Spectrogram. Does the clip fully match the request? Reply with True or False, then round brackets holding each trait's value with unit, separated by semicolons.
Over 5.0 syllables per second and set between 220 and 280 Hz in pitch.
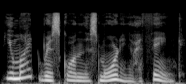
False (5.7 syllables/s; 200 Hz)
